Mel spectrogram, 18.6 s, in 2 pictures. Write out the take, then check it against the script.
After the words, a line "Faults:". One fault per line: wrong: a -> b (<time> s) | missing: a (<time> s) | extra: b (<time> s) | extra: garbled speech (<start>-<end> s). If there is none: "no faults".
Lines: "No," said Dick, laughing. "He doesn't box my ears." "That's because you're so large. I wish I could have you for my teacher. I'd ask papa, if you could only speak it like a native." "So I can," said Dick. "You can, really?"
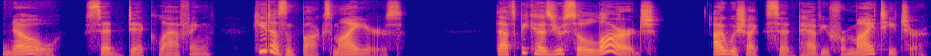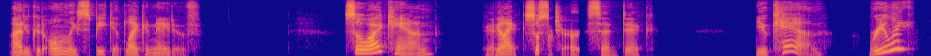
"No," said Dick, laughing. "He doesn't box my ears." "That's because you're so large. I wish I said have you for my teacher. I'd you could only speak it like a native." "So I can," [garbled] said Dick. "You can, really?"
Faults:
wrong: could -> said (7.6 s)
missing: ask papa if (9.6 s)
extra: garbled speech (14.1-15.1 s)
